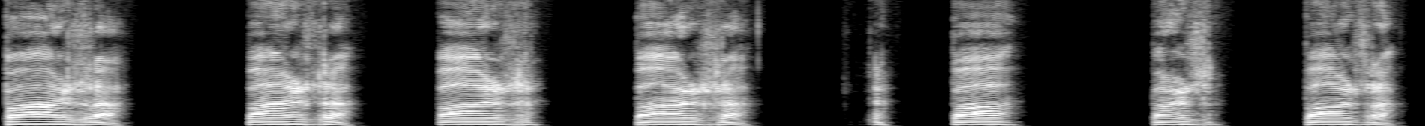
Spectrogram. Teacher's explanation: But in in Welsh actually in traditional accents, you use the trill all the time.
